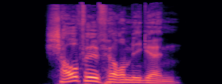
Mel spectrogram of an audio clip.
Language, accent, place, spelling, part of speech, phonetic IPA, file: German, Germany, Berlin, schaufelförmigen, adjective, [ˈʃaʊ̯fl̩ˌfœʁmɪɡn̩], De-schaufelförmigen.ogg
- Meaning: inflection of schaufelförmig: 1. strong genitive masculine/neuter singular 2. weak/mixed genitive/dative all-gender singular 3. strong/weak/mixed accusative masculine singular 4. strong dative plural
